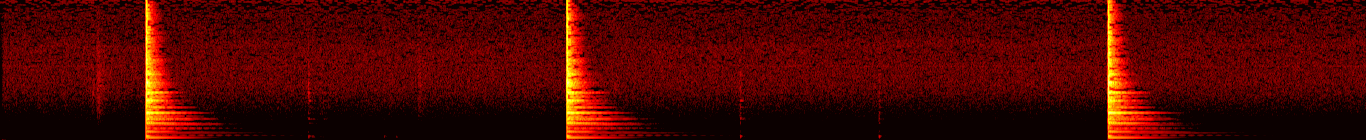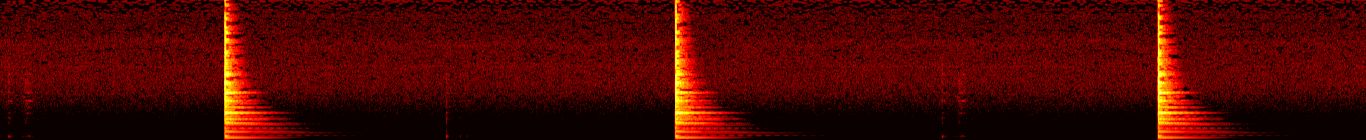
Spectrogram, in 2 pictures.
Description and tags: Rubberband hitting can
Rubber band hitting a can to recreate a pluck or instrument sound
pluck, rubberband, OWI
